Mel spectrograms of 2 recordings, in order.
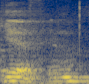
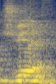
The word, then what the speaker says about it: GIF: just look at an animated gif not jiff damn it i know the creator said it's jiff i said no chips peanut butter sometimes you can crowdsource the pronunciation of something i think it's totally acceptable so i call it a gif yeah a gift with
